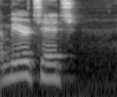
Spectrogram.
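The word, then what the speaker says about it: Mirotić: that's believe how you say his name yeah mere touch and a first-round pick who Mira chasers is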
